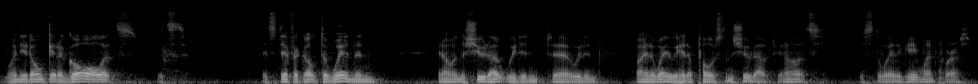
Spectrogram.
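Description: Gravelly, low-voiced Canadian coach. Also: male voice, little pitch movement, a little fast, mellow, a little hiss or hum. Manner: blunt, matter-of-fact, restarts words often. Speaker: hockey head coach. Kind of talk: post-game press conference answers. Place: press conference room in front of a sponsor backdrop. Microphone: desk mic on a stand.

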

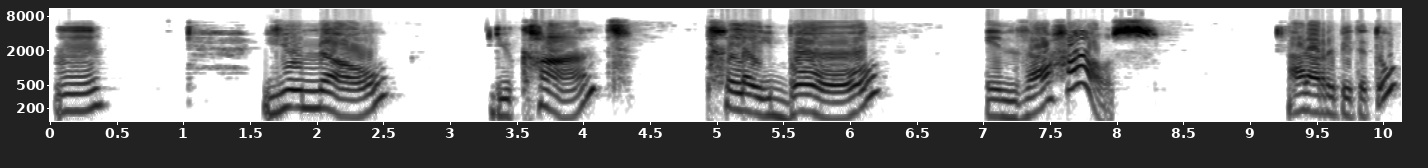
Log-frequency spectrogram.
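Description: Slow-drilling woman. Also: lowish voice, big pitch swings, muffled recording. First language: Spanish. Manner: slow, exaggerated English modeling between quick instructions. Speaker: English teacher for parents. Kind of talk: bilingual language lesson.

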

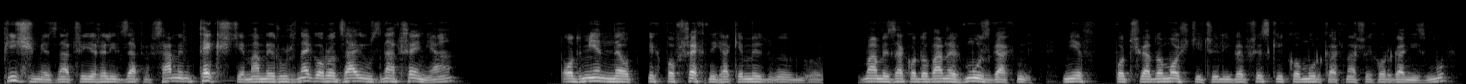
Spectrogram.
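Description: Halting man, mellow voice. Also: medium pitch, fairly even intonation. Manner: halting, many restarts and filler sounds. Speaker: guest speaker. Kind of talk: lecture-style talk to an audience.

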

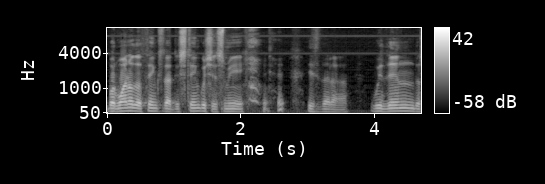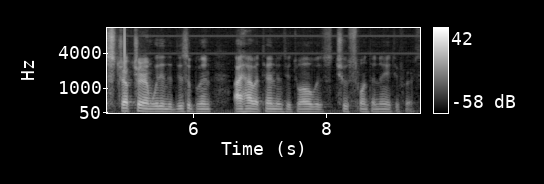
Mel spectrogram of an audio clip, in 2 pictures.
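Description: In a rough recording, a guest bass player in his sixties talks with a Mexican Spanish accent in a very low, deep voice with a level tone. Wearing a lapel mic and sitting in a living room, he shares stories warmly during a relaxed interview, stopping on fillers as he goes.

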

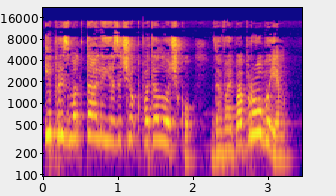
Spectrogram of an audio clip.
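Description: A woman in her twenties over-enunciating in an animated, sing-song, encouraging way as she leads a playful speech lesson for a small child. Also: high-pitched, brisk. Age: 20s.

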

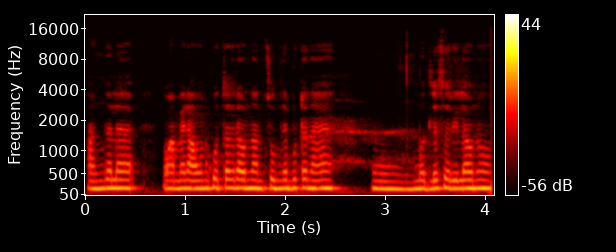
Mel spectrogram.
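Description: A woman's voice: lowish voice, completely flat delivery, highs cut off, natural voice. A woman playing a young man who scolds and comforts a crying friend like an older brother in a village comedy skit. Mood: scolding, reassuring. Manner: scolding yet reassuring, fast and blunt.

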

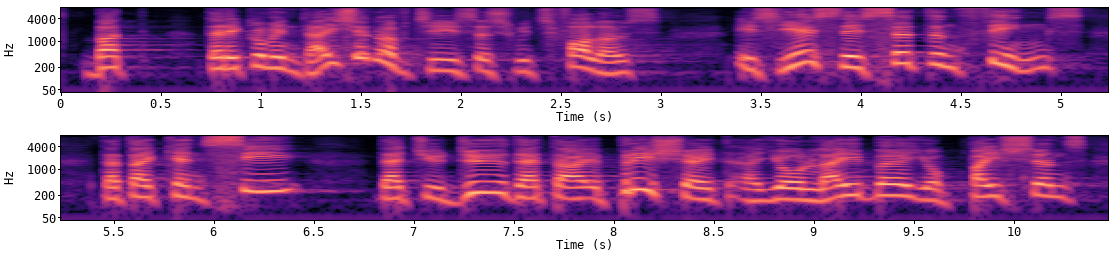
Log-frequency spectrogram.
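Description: Older guy in his 60s teaching bible study, high lively voice, lots of ums, echo trailing off. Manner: animated, gestures broadly at a pulpit, frequent filler sounds. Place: studio with a world map backdrop, standing at a lectern.

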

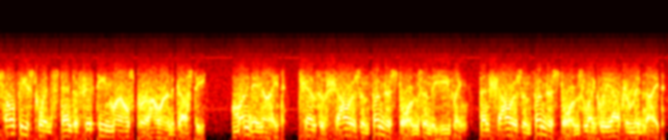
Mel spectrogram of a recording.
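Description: This weather radio announcer is a man whose voice sounds synthetic, medium in pitch and sharp in tone. He reads the scripted forecast in a stiff, evenly phrased way, and the broadcast comes through muffled and noisy.

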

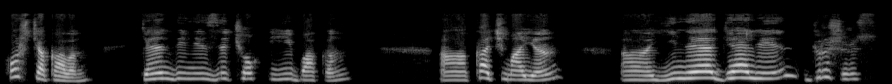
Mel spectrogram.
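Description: A woman with a foreign accent speaking simple, halting learner's Turkish with small grammar slips, in a casual video diary. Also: fairly high pitch, fairly bright tone, dry recording. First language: not Turkish. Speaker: vlogger.

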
